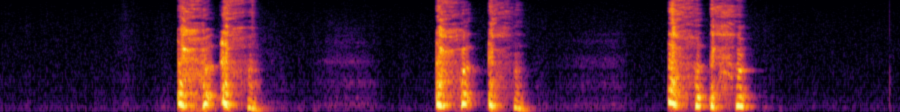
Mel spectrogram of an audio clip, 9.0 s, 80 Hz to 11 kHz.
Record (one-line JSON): {"three_cough_length": "9.0 s", "three_cough_amplitude": 2868, "three_cough_signal_mean_std_ratio": 0.3, "survey_phase": "alpha (2021-03-01 to 2021-08-12)", "age": "65+", "gender": "Female", "wearing_mask": "No", "symptom_none": true, "smoker_status": "Never smoked", "respiratory_condition_asthma": false, "respiratory_condition_other": false, "recruitment_source": "REACT", "submission_delay": "1 day", "covid_test_result": "Negative", "covid_test_method": "RT-qPCR"}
